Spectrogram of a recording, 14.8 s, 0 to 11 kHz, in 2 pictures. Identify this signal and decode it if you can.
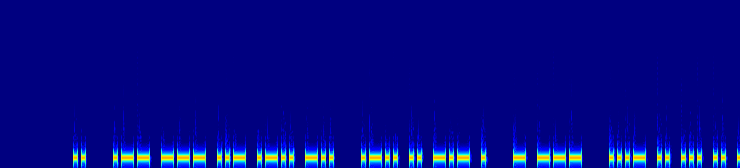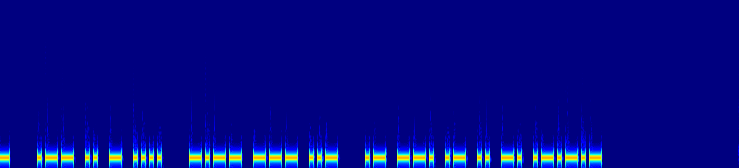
Morse code, heard as a keyed tone, about 30 wpm, 700 Hz. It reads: I WOULD LIKE TO VISIT WITH YOU AGAIN.
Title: Sentences from Top 1000 Words - Review Part 6 - 30wpm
